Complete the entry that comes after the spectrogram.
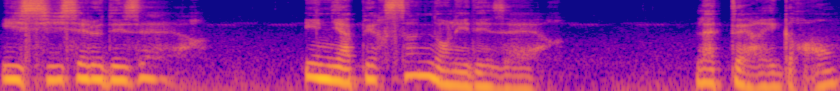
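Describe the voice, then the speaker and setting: A put-on character voice at middle pitch, calm in tone, with long, frequent pauses. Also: fairly slow pace. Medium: audio drama. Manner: slow, calm, enigmatic.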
